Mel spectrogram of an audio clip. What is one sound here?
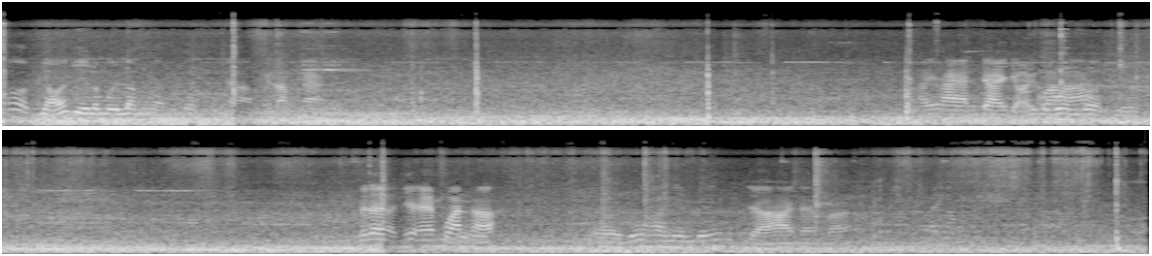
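A metal spoon scrapes and taps against a foam food box.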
